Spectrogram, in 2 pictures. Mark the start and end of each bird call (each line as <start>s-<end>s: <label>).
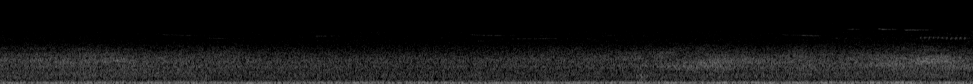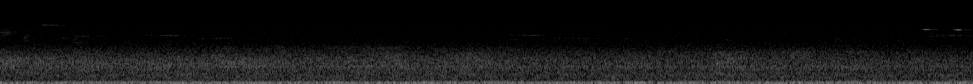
0.0s-19.5s: Black-capped Chickadee (Poecile atricapillus)
8.3s-10.6s: Song Sparrow (Melospiza melodia)
18.8s-19.5s: Song Sparrow (Melospiza melodia)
